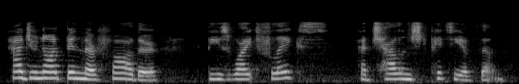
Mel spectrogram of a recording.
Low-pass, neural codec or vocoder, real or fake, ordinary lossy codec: 7.2 kHz; vocoder, 44.1 kHz, 128 mel bands, Pupu-Vocoder; fake; AAC, 48 kbps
